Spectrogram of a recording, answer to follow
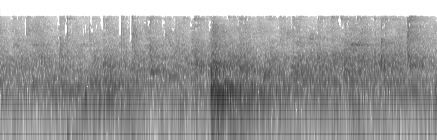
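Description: Table tennis ball clicks: quick, sharp ticks of a ball bouncing on a table and off bats in a reverberant hall, with one louder thud about two seconds in.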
